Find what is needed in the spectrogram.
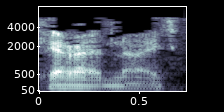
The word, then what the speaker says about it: carotenoids: Is that how you pronounce that? Yeah, it is carotenoids.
